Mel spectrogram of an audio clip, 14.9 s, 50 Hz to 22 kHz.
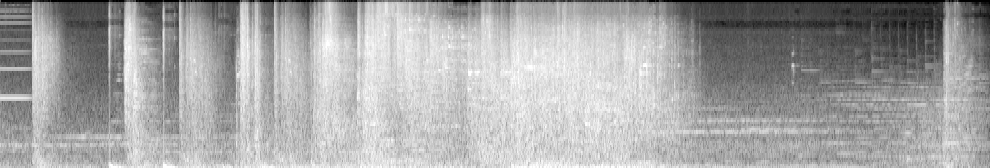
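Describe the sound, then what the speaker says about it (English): Video game explosions from Mass Effect 2, a dense series of loud booms and bursts rolling together over about ten seconds before fading into a quieter rumble, with a final pop near the end. "A lot of these missions end with us running away from an explosion."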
